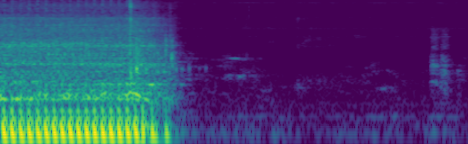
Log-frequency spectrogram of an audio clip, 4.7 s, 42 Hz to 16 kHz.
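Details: Honda Vario 110 FI scooter, first start after new crankshaft bearings (6007/6205), oversize 25 piston, seals and full CVT set, exhaust and air filter off: brief even putter, no knock; engine smooth, slight CVT rasp remains.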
